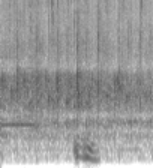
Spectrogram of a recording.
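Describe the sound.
An audience claps steadily in a dense, even wash of applause for about two seconds, with a brief voice rising over it midway.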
